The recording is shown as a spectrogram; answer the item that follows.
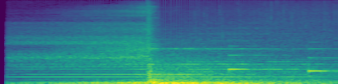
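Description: Short musical logo sting: sustained synth tones over a deep rumble, with a sharp hit about two seconds in that swells loud and then fades out near the end.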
